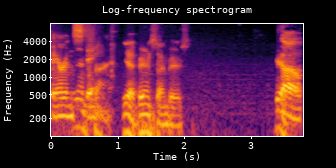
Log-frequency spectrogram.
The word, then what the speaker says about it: Berenstain: told you that the it spelled sta I n like a stain on your clothing Berenstain yeah Barry stone beers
